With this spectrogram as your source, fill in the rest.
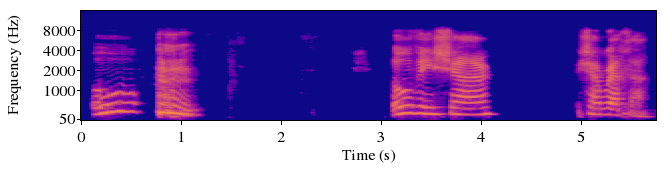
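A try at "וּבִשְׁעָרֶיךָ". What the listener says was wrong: uvish recha. Don't forget to stop, uvish, stop.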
